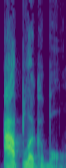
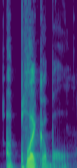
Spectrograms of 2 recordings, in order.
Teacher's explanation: it's the first syllable that you're supposed to emphasize · Shown in: first take · So it's applicable, not applicable.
